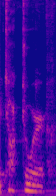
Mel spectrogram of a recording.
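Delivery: hushed, soft half-whisper in a put-on character voice. Half-whispering in character to Horace during a tense standoff: half-whispering in character. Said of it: "whisper into Horace's ear and say".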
